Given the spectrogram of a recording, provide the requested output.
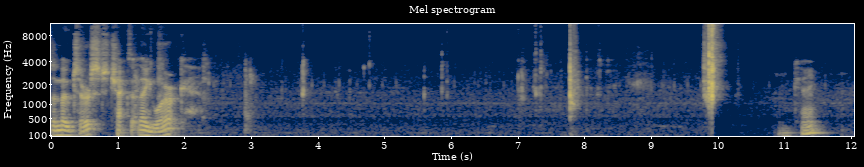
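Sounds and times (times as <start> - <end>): sharp loud click: 9.8 - 10.2.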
